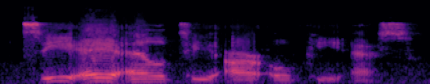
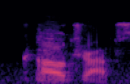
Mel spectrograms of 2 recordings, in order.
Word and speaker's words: caltrops: I pronouncing that right I don't know how it's spelled c-a-l-t-r-o-p-s caltrops call drops thank you there's a little spiky things I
